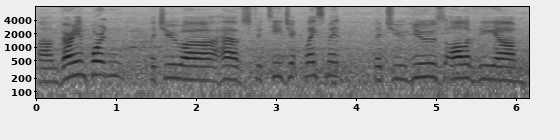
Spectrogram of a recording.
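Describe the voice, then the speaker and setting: High-voiced man pitching his company. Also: steady tone, measured pace, noisy background. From New York. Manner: fluent pitch-like, listing partners. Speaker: company founder. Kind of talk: interview answers.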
